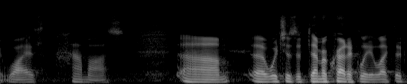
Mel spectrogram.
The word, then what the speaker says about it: Hamas: You know, it says, why is Hamas, I'm sorry, I'm pronouncing it the Hebrew way, why is Hamas, which is a democratically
